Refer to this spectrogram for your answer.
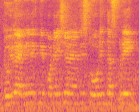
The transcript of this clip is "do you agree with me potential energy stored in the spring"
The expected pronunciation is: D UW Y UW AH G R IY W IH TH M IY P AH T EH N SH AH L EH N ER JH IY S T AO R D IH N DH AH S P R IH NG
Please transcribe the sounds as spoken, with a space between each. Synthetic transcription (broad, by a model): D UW Y UW AH G R IY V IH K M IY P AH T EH SH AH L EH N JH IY S T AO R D IH N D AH S P R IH NG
